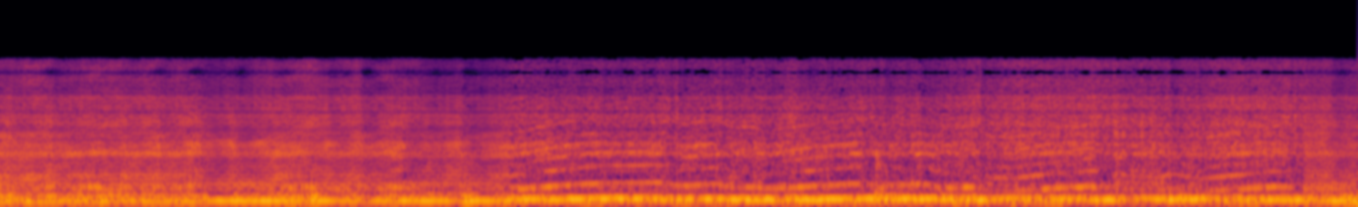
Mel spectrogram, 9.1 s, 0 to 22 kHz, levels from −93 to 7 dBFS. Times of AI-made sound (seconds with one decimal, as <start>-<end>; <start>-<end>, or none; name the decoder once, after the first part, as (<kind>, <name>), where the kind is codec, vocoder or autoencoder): 0.0-3.4 (vocoder, WaveNeXt); 8.7-9.1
